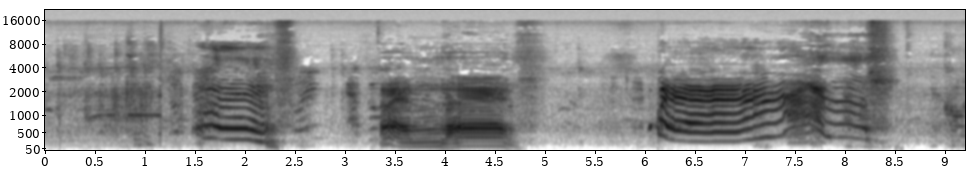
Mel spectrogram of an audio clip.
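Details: Bullmastiff whining to be fed, making vocal 'talking' sounds: drawn-out tonal moans that bend up and down, three separate bursts of one to two seconds each, loud and clear indoors.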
